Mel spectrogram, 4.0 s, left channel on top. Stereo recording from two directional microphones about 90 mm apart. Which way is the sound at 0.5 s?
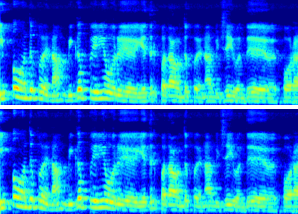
30° right (ahead or behind).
